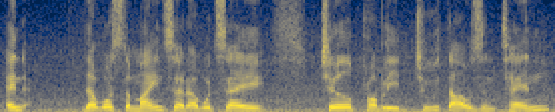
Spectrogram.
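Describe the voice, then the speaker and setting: A middle-aged man from Germany, a native German speaker with a German accent, telling personal stories earnestly and haltingly in an interview. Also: steady tone, darkish tone. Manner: halting, earnest delivery with self-quoted dialogue. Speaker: interview guest. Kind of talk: personal storytelling in a conversational interview. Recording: outdoor street recording with traffic rumble.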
